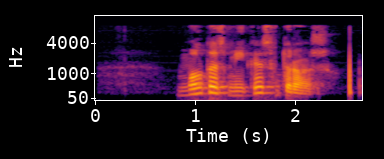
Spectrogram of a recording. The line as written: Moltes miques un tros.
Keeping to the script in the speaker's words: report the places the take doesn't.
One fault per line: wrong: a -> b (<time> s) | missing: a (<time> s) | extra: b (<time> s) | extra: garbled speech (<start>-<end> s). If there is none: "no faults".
no faults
